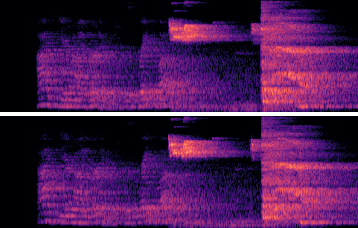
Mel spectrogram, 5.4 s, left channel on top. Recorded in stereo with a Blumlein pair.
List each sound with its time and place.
0.5 s a woman speaking: 50° left, 1.2 m
2.5 s a bird: 40° right, 0.6 m
3.9 s laughter: 50° left, 0.8 m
